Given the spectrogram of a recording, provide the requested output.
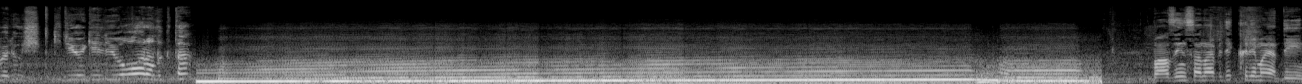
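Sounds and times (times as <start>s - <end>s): car engine accelerating hard: 2.0s - 11.0s.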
